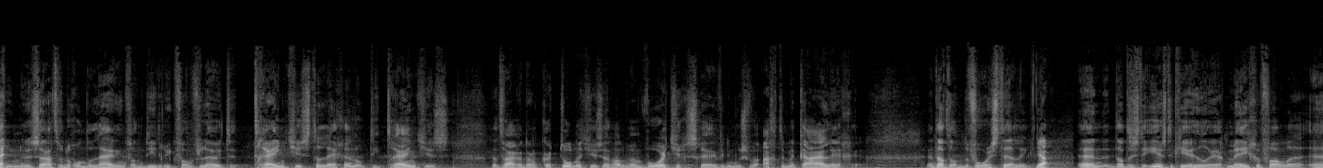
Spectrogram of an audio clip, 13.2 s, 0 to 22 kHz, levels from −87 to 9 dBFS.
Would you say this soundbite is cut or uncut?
cut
